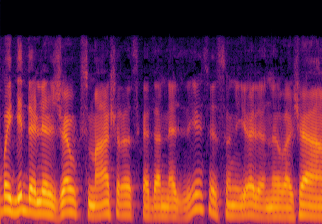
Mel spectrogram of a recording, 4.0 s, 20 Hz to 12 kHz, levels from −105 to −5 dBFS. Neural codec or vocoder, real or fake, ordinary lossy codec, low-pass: codec, 16 kHz, 2 kbps, FunCodec, trained on LibriTTS, 25 frames a second; fake; AAC, 64 kbps; 7.2 kHz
